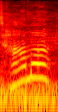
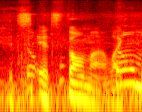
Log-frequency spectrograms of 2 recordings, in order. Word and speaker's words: Thoma: Is it Tama? It's Thoma, like throw.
